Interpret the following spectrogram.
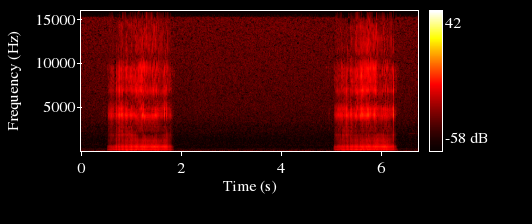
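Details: A sleeping dog snores in a small room, two loud rasping breaths about a second long each, roughly four seconds apart, low and gravelly with a breathy hiss, and near silence between.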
